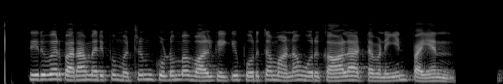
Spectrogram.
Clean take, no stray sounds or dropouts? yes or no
yes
